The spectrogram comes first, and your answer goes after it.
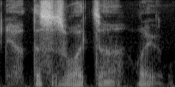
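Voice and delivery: hushed aside to himself; whisper. Real, not acted. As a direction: drop to a whisper mid-thought. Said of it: "unvoiced whisper".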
